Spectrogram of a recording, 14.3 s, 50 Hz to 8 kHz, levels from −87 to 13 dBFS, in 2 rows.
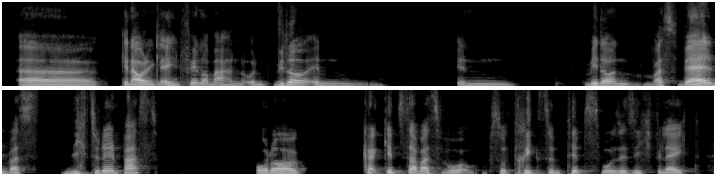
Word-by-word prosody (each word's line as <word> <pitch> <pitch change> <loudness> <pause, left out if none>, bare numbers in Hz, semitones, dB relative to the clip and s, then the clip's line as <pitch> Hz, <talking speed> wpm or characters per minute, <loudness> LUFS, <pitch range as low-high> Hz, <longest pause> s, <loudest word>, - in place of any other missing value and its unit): äh, 125 -1 +1 0.2
genau 140 +3 +5
den 130 -4 -1
gleichen 135 +10 -1
Fehler 185 +2 -3
machen 165 -1 -5
und 125 -4 -8
wieder 190 - +3
in 160 -2 -8 0.7
in 145 -3 -7 0.7
wieder 165 +4 +3
was 140 -2 -6
wählen, 165 +7 +8
was 130 0 -4 0.2
nicht 150 +5 -5
zu 195 - -2
denen 195 0 +1
passt? 205 +1 -1 1.0
Oder, 140 0 +4 0.6
ka - - +1
gibt's 165 0 -2
da 185 -3 +4
was, 160 -3 0
wo 135 -6 -4
so 145 - -5
Tricks 150 +7 -4
und 135 -2 -6
Tipps, 180 +1 -3
wo 130 0 -2
sie 125 0 -2
sich 130 +1 -8
vielleicht 130 0 -2
145 Hz, 135 wpm, -24 LUFS, 130-165 Hz, 1.0 s, wählen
